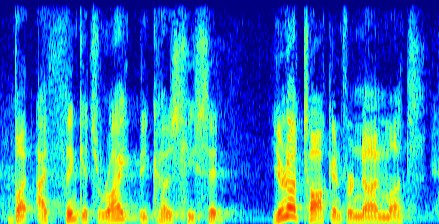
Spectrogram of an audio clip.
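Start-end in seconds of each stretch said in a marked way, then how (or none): 2.6-4.1 loud, angry, rebuking put-on angel voice. Retelling the angel's reply to Zechariah: acting out an angry angel. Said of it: "He was mad".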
